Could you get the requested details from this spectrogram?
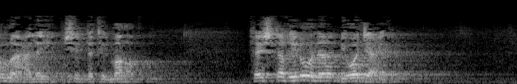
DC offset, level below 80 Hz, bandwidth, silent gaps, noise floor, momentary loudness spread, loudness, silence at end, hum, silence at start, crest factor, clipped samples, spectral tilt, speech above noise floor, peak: under 0.1%; -60 dBFS; 10 kHz; none; -50 dBFS; 16 LU; -18 LUFS; 0.75 s; none; 0 s; 20 dB; under 0.1%; -3 dB/octave; 31 dB; 0 dBFS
